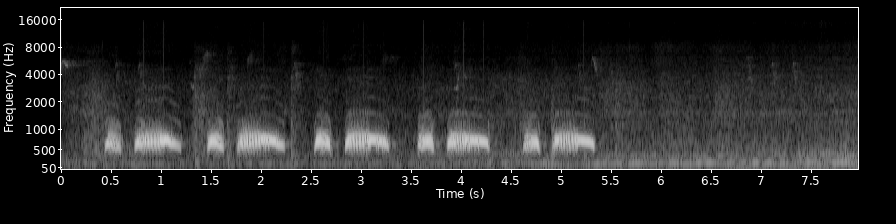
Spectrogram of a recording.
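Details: Spotted dove calling as a decoy during trapping that netted a pair. Five quick two-note coos, each short lead note followed by a longer falling coo, then low background hum.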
